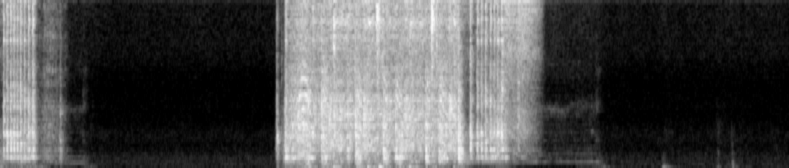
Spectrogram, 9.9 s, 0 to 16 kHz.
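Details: Mitsubishi Eclipse after about 8.5 years sitting, fuel pump reconnected, spark and fuel confirmed, timing set, weak battery on charger: about three seconds of steady cranking that never catches, crank no start; owner suspects the crank position sensor, plans vacuum test.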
